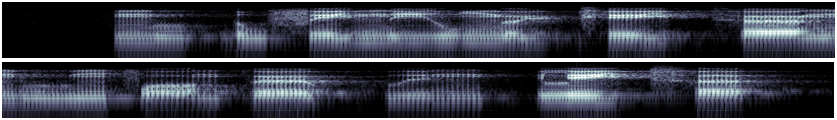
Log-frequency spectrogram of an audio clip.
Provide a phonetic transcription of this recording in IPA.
n̪uː˨k̚ɐ˨wfe˨˥j n̪iː˨˧wn̪ɵ˨ɥkʰe˨˥j t̪ʰœː˨˧ŋ uː˨˧ŋfɔː˨˩nt̪œː˧ kʷʰɪ˨ŋ | le˥jt͡sʰɐ˨k̚

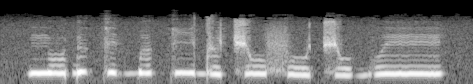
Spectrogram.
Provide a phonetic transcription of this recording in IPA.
no˧ɗɨ˦ke˧ ɡ͡bə˦ki˧də˨t͡ʃo˧ fo˨t͡ʃo˨ ɡʷeː˦

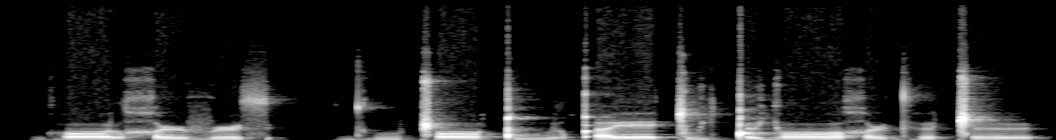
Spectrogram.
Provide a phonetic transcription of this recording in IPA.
ɡʱɔːlχə˞və˞s | dʱuǁɔː ǃuːlqʼɛːǀuj ǃəjɔːχə˞ dʱəǁəː

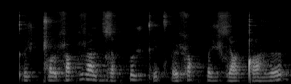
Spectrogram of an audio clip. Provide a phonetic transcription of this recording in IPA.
kʼəʒǁɔʂəqʐɑl d͡ʑəqpuʒ kʼɪt͡sʼəʂuq pəʒɕɑǃɑ ɣə

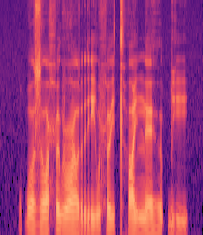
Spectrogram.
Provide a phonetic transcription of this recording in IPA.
ɓɔzɔħʉw ʕɔriwħʉi̯ t̪ʰɑi̯n̪ɛɦɵ ɓi

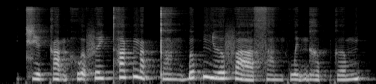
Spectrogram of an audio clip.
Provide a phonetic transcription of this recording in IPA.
t͡ɕe˧˩ka̰˧˨ŋ hṵ˧˨ə̯fe˧jt̪ʰa˦˥k̚ŋa˨˩k̚ t̪a̤˨˩ŋɓə˦˥p̚ ɲɨ˨˦ə̯faː˧˩ sa̤˨˩nkwḛ˧˨ŋɣə˨˩p̚ kə˨˦m

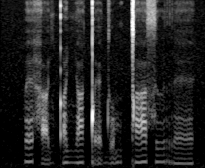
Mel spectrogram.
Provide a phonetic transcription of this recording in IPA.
pɛ˧˥˧ha̰˧˩˧ʎ qʼɛ˦˨ʎa˧˥˧ǃɛ̰˧˥˧ do̰˦˨mǀa˧˥˧ sɯ˥rɛ˩

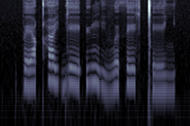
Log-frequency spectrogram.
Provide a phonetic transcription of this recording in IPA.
pɛː˧qʰiː˥˧ɡeː˥˧ʔy˥ ŋi˧˩ βə˥ θeː˥xǀe˧ʎ

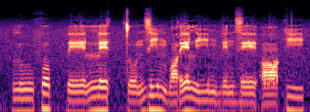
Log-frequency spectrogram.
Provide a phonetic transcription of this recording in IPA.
luː˨fo˦pːeː˨lːe˦ tːo˨nzi˦ mbɒ˨ɾe˦ liː˨mbe˨nzeː˨ʔɒː˨ ki˦

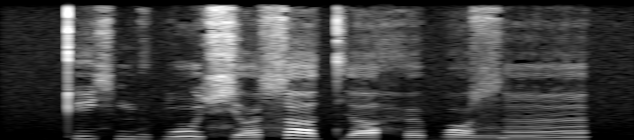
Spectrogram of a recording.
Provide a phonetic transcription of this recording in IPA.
kʼi˧çmə̤˧bɔ̃˧ ɕʌ˩˧ɬa˥˧tʲa˩˧ hə˩˧bɔ˧˩ ɮæ̃˩˧

